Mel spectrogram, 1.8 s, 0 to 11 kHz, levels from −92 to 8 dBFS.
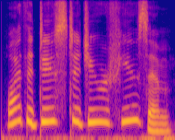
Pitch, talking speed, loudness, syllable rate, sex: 275 Hz, 240 wpm, -14 LUFS, 6.1 syllables/s, female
